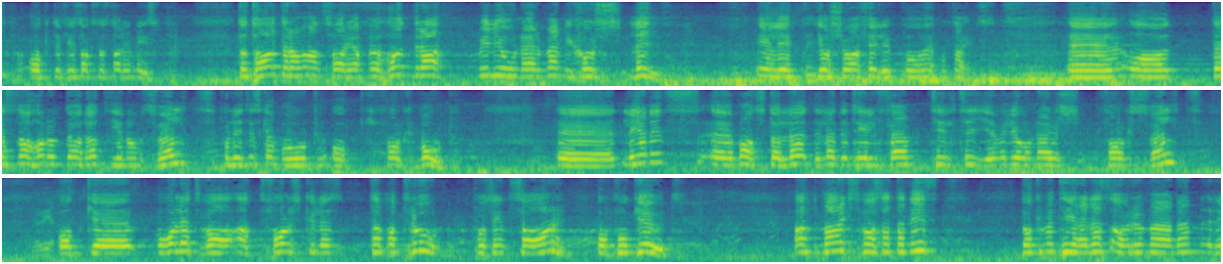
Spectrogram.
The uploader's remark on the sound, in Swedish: talar på Mynttorget 3 februari 2019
